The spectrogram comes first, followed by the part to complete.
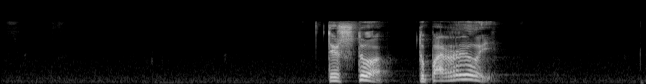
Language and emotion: Russian, angry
